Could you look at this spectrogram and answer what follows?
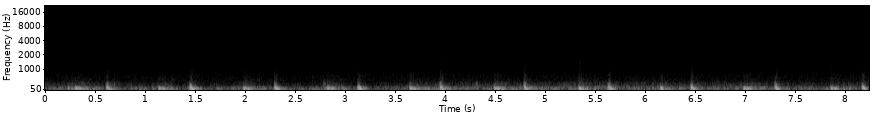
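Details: Male heartbeat and breathing auscultated through stethoscope: regular heartbeat about 72 beats a minute with soft breathing swells underneath; normal heart sounds with quiet breathing.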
